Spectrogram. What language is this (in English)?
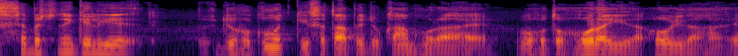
Urdu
